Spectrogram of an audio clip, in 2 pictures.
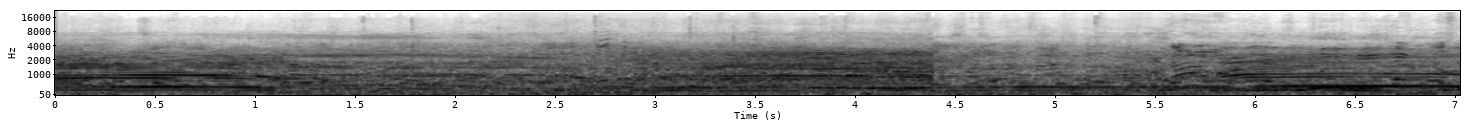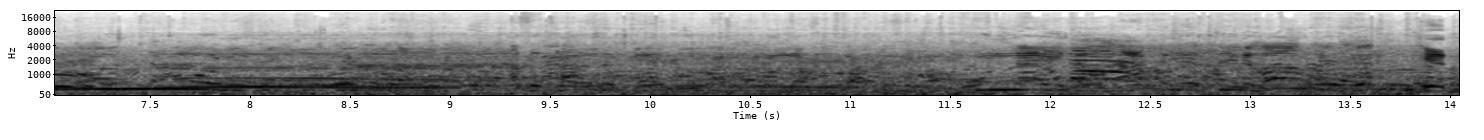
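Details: Bull calves at a cattle market in Joypurhat, Bangladesh, giving repeated deep, drawn-out moos, several overlapping and rising then falling, amid steady crowd chatter and market noise.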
